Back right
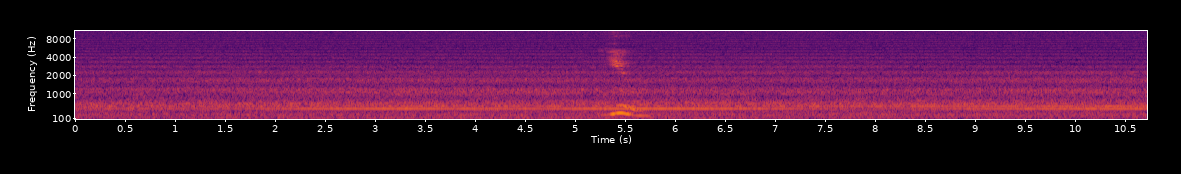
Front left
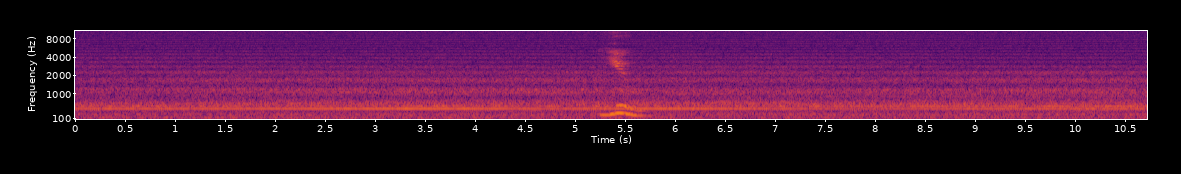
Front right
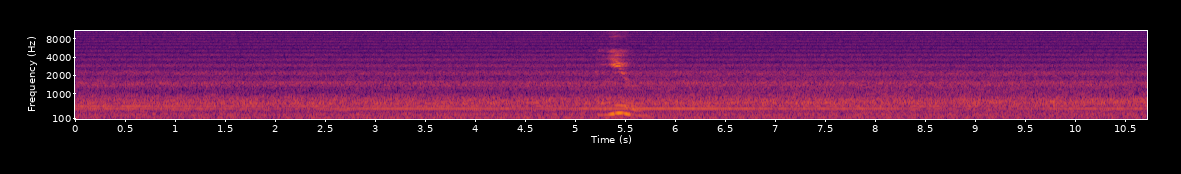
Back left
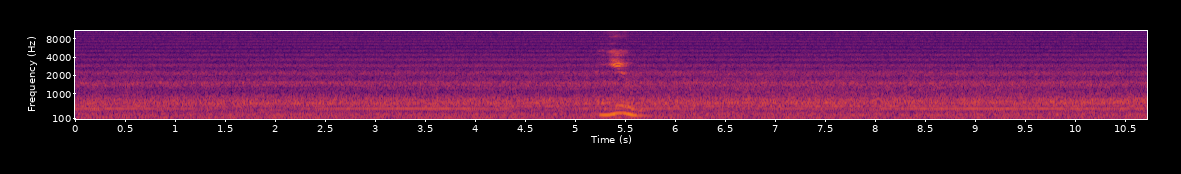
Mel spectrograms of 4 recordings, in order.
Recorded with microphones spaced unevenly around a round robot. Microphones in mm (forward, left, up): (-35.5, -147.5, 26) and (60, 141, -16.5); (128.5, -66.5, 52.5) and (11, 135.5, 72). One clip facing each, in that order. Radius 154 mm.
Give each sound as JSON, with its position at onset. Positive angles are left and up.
{"t": 5.2, "sound": "a woman speaking", "azimuth_deg": 15, "distance_m": 5.5}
